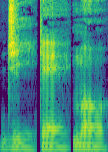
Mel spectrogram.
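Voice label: "jikemo", concatenated syllables; Affixing experiment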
